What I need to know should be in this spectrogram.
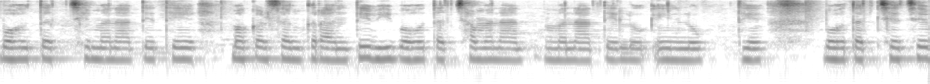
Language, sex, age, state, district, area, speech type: Hindi, female, 18-30, Uttar Pradesh, Prayagraj, rural, spontaneous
